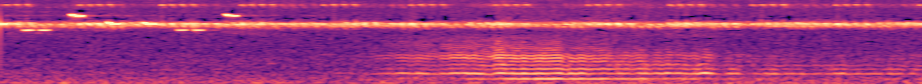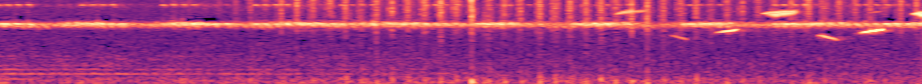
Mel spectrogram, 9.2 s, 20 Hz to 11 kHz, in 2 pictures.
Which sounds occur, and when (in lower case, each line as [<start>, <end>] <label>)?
[0.00, 9.22] insect
[0.07, 0.25] beep
[0.28, 0.78] bird song
[0.83, 1.03] beep
[1.04, 1.27] bird song
[1.84, 6.23] buzz
[6.04, 9.03] rattle
[7.63, 8.05] bird song
[8.18, 9.00] bird song
[9.16, 9.22] bird song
